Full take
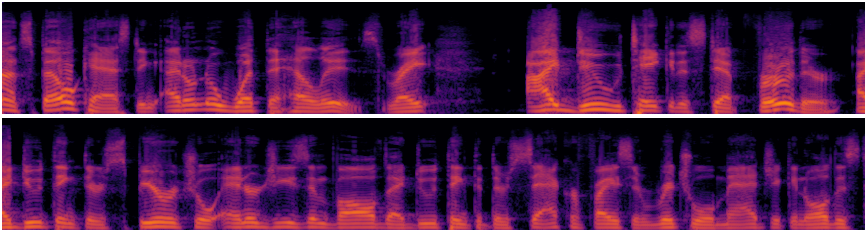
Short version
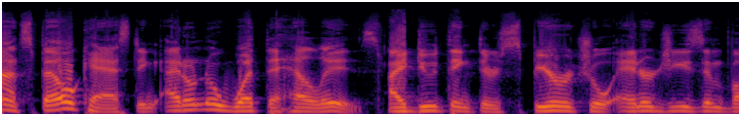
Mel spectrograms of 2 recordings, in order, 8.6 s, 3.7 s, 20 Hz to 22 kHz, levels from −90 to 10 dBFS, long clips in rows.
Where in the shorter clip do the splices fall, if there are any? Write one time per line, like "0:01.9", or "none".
0:01.8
